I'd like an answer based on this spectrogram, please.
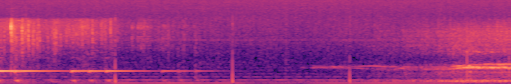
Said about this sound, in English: It certainly is windy up here on the mountain.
